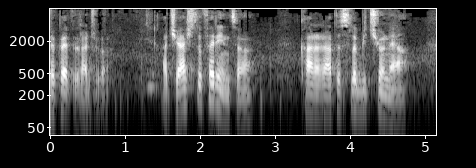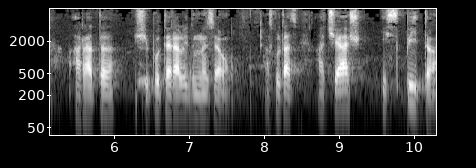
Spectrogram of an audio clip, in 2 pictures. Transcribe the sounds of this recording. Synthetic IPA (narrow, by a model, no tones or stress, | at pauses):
ɾe̞pe̞t̪d̪ɾa̰d͡ʒḭlo̰r | a̰t͡ʃejaʃʲsufe̞ɾint̪sə | kʰaɾeaɾat̪əsləbit͡ʃunea | a̰ɾat̪ə | ʃiput̪e̞ɾealujd̪umne̞ze̞̰w | askult̪at̪sʲat͡ʃe̞jaʃʲ | ispit̪ə̰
